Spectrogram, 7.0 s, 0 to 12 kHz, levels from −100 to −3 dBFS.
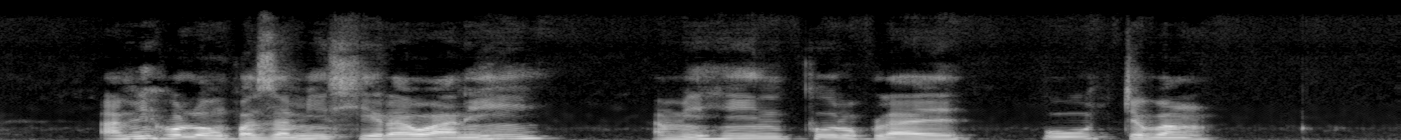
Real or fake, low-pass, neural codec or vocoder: fake; 10.8 kHz; codec, 24 kHz, 3.1 kbps, DualCodec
